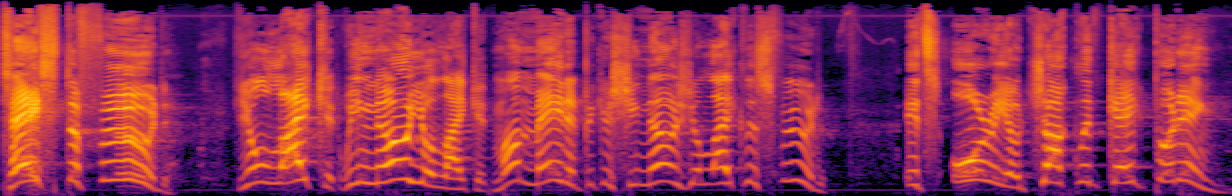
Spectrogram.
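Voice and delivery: high, loud, slow sing-song coaxing; coaxing parent. Retold or imitated. Parent to picky child, high loud coaxing. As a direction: sell the pudding to a stubborn kid.

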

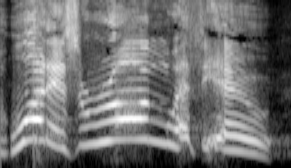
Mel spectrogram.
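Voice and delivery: slow, loud, exasperated demand; fed-up man shouting at the women. Acted. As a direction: bellow it at the babbling women. Disciple confronting babbling women.

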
